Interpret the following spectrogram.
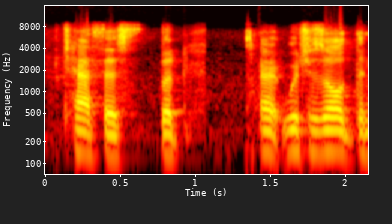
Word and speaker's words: Tethys: new friend isn't named chris tefes thank god you hear a bunch of cursing and screaming in like three different levels of ruckus it's actually pronounced tethys but which is all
